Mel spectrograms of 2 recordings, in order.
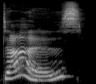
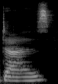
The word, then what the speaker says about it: does: have two letters that work together to make the sound it's O and E in this word this is kind of our tricky part in this word and we just have to remember it so now we have the last sound I hear is the sound but it's not a letter a letter Z in our word does it's actually an S so I'm gonna put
